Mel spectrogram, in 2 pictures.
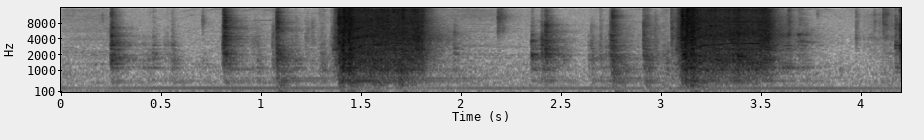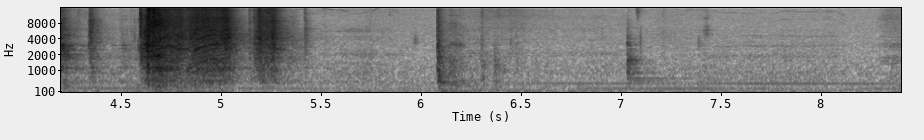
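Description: Cordless power driver with an 8 mm socket spinning out the valve cover bolts on a Predator 212 Hemi engine, in three short whirring bursts about a second and a half apart, with small clicks between them.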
